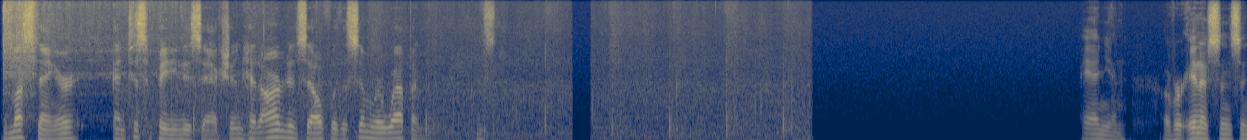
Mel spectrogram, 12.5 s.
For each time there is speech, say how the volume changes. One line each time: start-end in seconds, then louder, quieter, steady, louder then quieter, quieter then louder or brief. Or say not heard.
0.0-5.0 steady
10.8-12.4 brief.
